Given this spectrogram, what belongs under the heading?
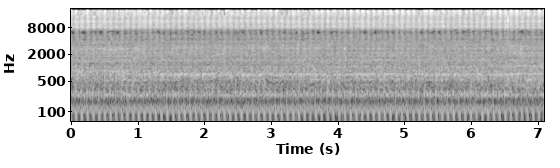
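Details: Honda Cub Pro engine at steady idle after an oil change meant as a countermeasure: sharp regular clatter about four knocks a second, something knocking inside; abnormal noise persists, cause not yet found.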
